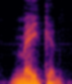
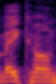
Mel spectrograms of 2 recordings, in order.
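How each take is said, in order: First: The name is said with an American pronunciation. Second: The name is said with a French-style pronunciation. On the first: The speaker calls it right. "trip up guys like me from the north. Macon" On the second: The speaker calls it wrong. "I said it wrong. I can't say Macon. It's because I speak too much French"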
